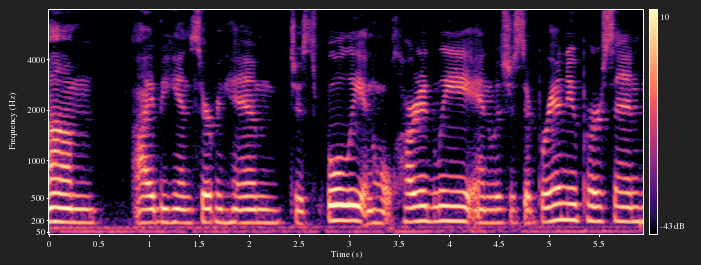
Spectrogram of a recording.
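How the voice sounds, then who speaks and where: Audible room echo surrounds a woman speaking at a moderate pace. Her medium-pitched voice is monotone and flat. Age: 30s. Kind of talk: casual monologue. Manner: hesitant, many fillers.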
